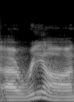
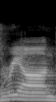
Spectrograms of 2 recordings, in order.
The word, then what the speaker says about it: Rion: and her boyfriend named Rion or maybe it's Ryan it's r i o n it's spelled like Lion but with an R but I thought Rion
